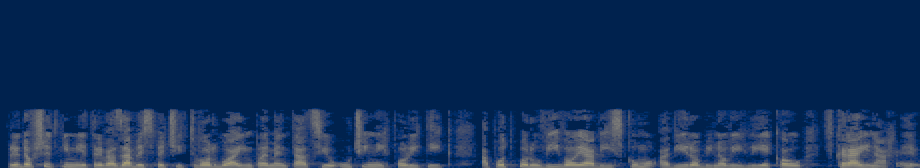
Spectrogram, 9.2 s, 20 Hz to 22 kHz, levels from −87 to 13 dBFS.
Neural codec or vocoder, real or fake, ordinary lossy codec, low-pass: none; real; none; none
